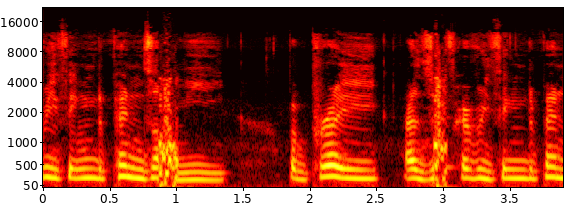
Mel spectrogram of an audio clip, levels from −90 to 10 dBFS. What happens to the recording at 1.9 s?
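Nothing goes wrong at 1.9 s; the speech runs through that point intact, with no dropout, click or distortion to be heard.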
